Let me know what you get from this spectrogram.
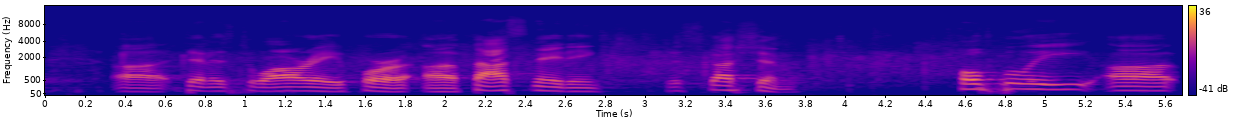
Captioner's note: audience and panel claps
